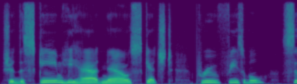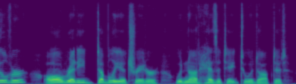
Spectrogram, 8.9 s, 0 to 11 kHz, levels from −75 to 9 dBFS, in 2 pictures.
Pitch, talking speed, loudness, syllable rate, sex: 200 Hz, 135 wpm, -17 LUFS, 4.4 syllables/s, female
